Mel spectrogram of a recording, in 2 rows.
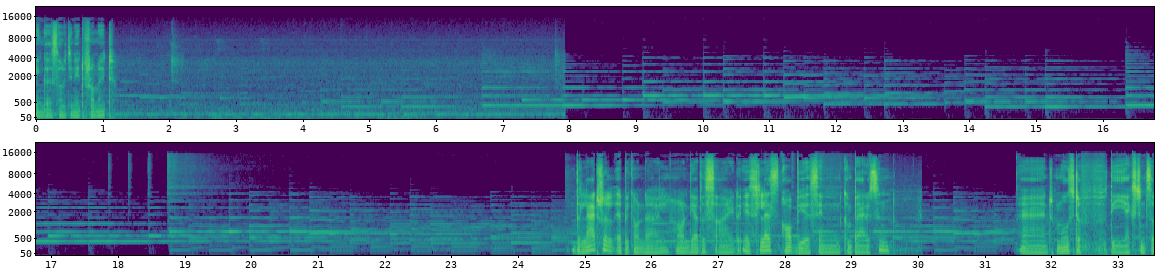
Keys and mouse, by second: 2.4 right click, 8.2 right click, 15.2 right click, 19.2 right click, 20.9 right click, 24.6 right click, 29.1 right click, 33.1 right click.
